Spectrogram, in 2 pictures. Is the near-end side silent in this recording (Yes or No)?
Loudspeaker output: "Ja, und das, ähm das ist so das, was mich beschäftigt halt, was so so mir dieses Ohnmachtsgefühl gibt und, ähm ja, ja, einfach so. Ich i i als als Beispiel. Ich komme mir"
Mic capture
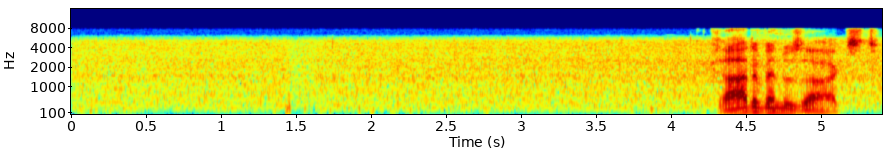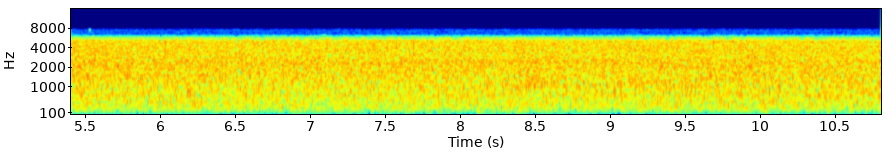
No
